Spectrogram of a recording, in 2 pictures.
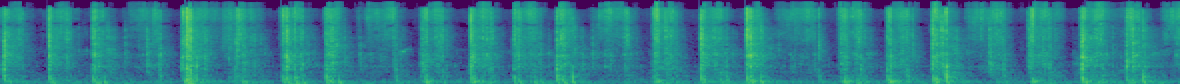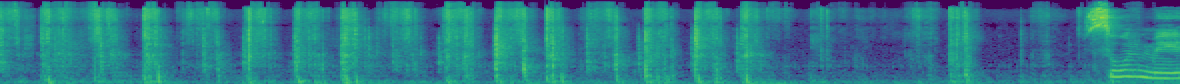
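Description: Tarot cards are shuffled and drawn from a deck close by, making a rapid run of crisp clicking taps that continues through nearly the whole span and thins out near the end.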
